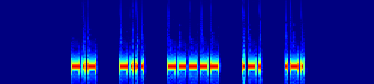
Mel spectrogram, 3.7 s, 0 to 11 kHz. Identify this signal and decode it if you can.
Morse code, heard as a keyed tone, about 46 wpm, spaced as for 25 wpm, 700 Hz. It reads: KB0RR
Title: USA Call Signs - 5 Characters - 3x Character Spacing - 45wpm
